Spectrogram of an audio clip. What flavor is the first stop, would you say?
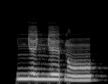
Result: implosive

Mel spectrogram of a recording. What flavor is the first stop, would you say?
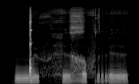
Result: click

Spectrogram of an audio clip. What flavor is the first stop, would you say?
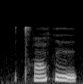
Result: aspirated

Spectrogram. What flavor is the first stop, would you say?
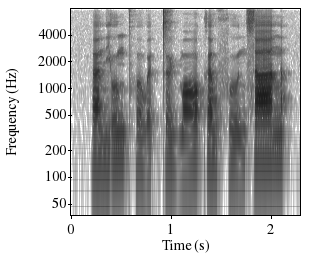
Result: aspirated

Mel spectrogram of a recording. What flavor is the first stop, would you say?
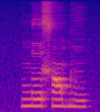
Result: implosive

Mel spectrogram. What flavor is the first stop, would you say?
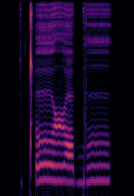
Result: ejective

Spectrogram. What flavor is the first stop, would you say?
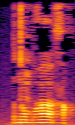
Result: plain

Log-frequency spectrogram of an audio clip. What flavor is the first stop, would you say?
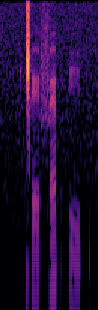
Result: click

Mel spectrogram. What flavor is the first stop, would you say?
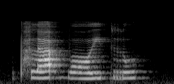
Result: aspirated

